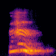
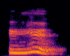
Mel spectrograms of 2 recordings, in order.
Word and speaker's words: 日: So it sounds like E, but the E pronunciation, you are going to roll your tongues inside your mouth. So you can hear the difference between E and 日.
